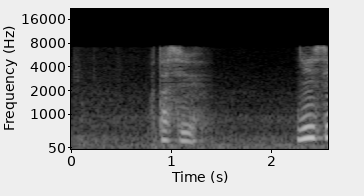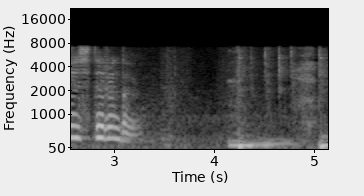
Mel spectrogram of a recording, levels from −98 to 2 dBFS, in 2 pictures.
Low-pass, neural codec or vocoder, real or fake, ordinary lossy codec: 7.2 kHz; none; real; none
